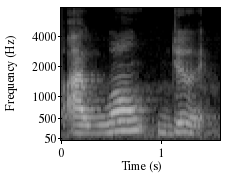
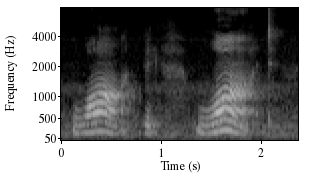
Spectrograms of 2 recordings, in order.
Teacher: want is more open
